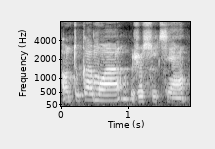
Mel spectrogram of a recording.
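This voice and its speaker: A woman's voice: medium pitch, measured pace, noisy background. A woman from Congo-Brazzaville, calling into a live chat as an activist, speaking emphatically with many restarts. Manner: emphatic, repetitive, hesitant restarts. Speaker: caller, activist.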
